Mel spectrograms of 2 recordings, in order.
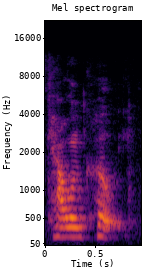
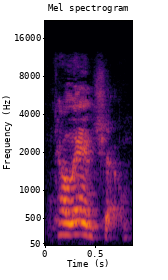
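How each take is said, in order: First: The middle consonant is a 'k' sound. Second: The middle consonant is a 'ch' sound. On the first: The speaker calls it right. "it is pronounced Kalanchoe" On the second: The speaker calls it wrong. "I pronounce it Calancho"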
